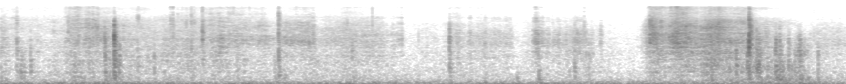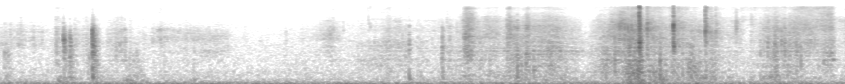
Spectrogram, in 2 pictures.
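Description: A few short, soft paper rustles and handling noises, the loudest near the end, over a low steady hum: typical of Bible pages being turned.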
